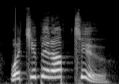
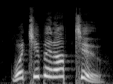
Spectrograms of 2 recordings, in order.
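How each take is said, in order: Both takes have the same delivery.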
